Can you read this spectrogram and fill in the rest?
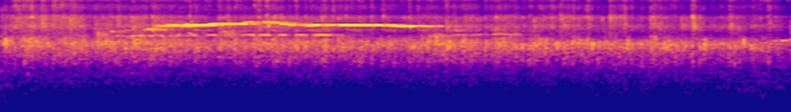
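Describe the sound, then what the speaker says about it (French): Loud, sustained applause from a large crowd honoring the declarants at a gathering in Kasumbalesa, dense and even throughout, with a faint whistle rising briefly over the clapping. "Applaudissez pour les déclarants."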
